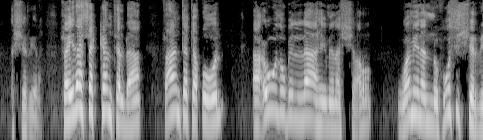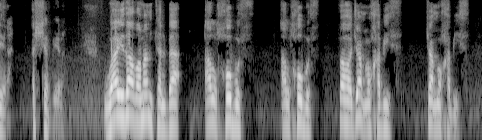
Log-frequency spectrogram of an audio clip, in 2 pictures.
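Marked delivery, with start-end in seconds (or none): none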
